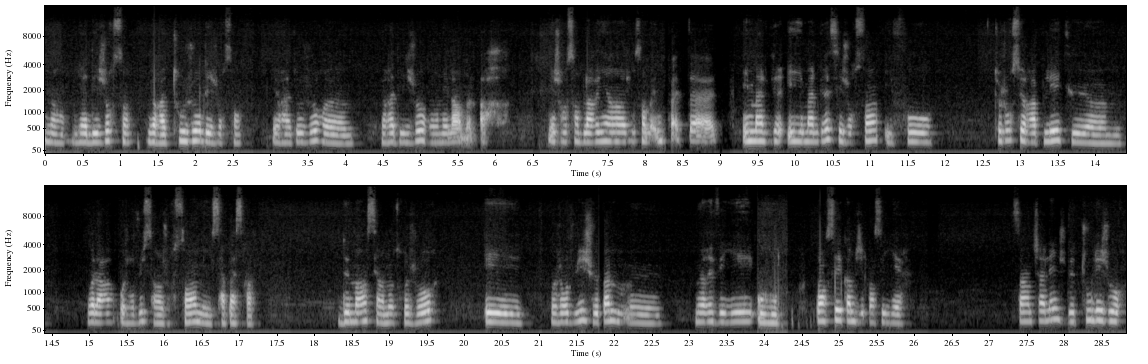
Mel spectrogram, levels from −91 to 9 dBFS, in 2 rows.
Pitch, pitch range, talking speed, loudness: 195 Hz, 180-210 Hz, 190 wpm, -18 LUFS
